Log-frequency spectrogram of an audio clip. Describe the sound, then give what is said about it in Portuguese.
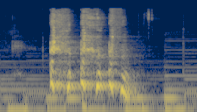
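A person coughs several times in a quick, harsh fit, with no talking; a faint low hum continues before and after. “Mas desculpa pela tosse, não é corona não.”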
